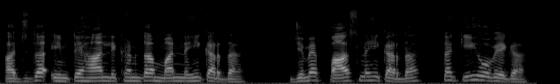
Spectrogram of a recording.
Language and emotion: Punjabi, fearful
